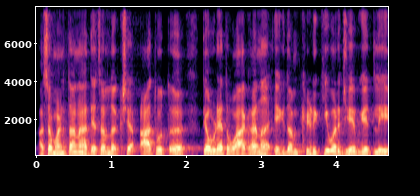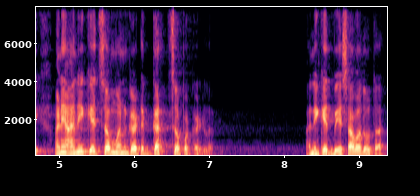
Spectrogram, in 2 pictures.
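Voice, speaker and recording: A man's voice: mid-range voice, expressive, normal speed. A man narrating a story with dramatic, vivid delivery.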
